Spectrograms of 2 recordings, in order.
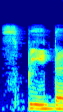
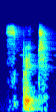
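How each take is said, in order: First: સ્પીટ stretched into "speee-da"; long vowel and voiced vowel ending on સ્પીટ; wrong drawn-out reading. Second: સ્પીટ as quick "spit", short vowel; short crisp reading. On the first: Teacher showing what not to read, સ્પીટ dragged as "speeda". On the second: Teacher modelling for pupils, સ્પીટ short with a bare t. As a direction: end સ્પીટ on a voiceless t, no vowel after. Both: Shown as a demonstration. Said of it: "નહીં વાંચીએ".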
